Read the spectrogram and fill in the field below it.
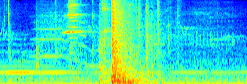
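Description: A heavy door slams shut with a loud bang.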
